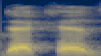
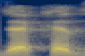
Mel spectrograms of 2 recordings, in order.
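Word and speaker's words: Dekhedz: It's called Deck Heads Official. Um spelled a little different than like the normal way you would think. It's spelled D E K H E D Z.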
